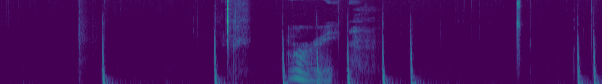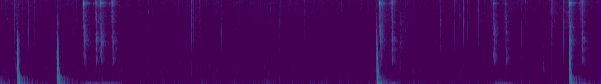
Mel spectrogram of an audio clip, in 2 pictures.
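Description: Keys click sharply as a keyboard is tapped.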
